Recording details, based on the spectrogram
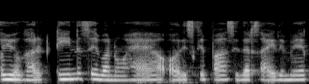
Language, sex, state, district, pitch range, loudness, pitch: Hindi, female, Delhi, New Delhi, 210-230 Hz, -16 LUFS, 215 Hz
